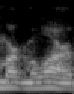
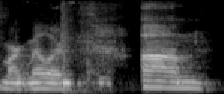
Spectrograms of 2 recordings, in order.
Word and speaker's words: Mark Millar: or Mark Millar I think so you sing Mark Millar but apparently it's pronounced Mark Millar he apparently in sold it all his IP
